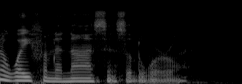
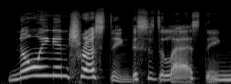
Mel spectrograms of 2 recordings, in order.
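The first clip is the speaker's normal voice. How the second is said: high, ringing proclamation; preached emphasis; 8 semitones higher, 5 dB louder than usual. Acted. To the congregation about faith, a ringing high call. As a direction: lift it like a sermon peak.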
